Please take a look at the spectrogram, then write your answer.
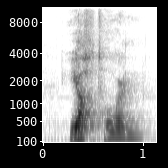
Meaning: a hunting horn
- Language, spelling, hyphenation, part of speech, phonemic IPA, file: Dutch, jachthoorn, jacht‧hoorn, noun, /ˈjɑxt.ɦoːrn/, Nl-jachthoorn.ogg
